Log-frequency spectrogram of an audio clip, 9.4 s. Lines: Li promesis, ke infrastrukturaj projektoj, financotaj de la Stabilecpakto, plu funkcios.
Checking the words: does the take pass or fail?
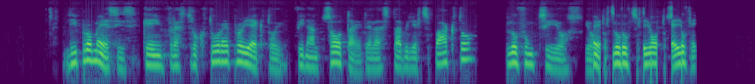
fail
